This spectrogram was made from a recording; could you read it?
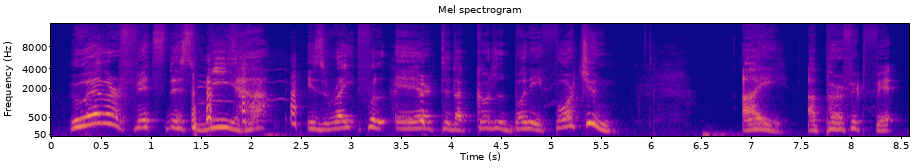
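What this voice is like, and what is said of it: Put-on Scottish accent. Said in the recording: “We do accents on this show. ... I got a lot of Scottish friends. ... they won't be my friends if they hear me murder the accent. ... Worthy of Mel Gibson himself.”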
